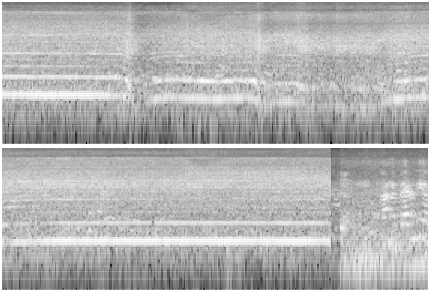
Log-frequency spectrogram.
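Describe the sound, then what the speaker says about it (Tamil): A mixer grinder grinds fried pirandai with ghee into a smooth paste, a loud steady whine that dips and surges briefly as the load shifts, then cuts off near the end. "நெய்யை போட்டு நாங்கள் நல்லா மையம் அரைச்சி இப்படி எடுத்துக்கணும்"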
